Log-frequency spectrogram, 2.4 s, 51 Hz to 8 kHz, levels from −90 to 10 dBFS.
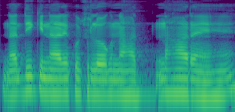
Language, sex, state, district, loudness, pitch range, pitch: Hindi, male, Uttar Pradesh, Jyotiba Phule Nagar, -18 LUFS, 110-120 Hz, 115 Hz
